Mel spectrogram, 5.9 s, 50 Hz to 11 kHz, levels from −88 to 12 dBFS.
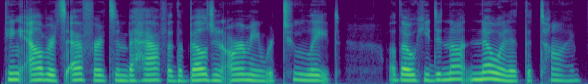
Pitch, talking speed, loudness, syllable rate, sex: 210 Hz, 215 wpm, -17 LUFS, 5.3 syllables/s, female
